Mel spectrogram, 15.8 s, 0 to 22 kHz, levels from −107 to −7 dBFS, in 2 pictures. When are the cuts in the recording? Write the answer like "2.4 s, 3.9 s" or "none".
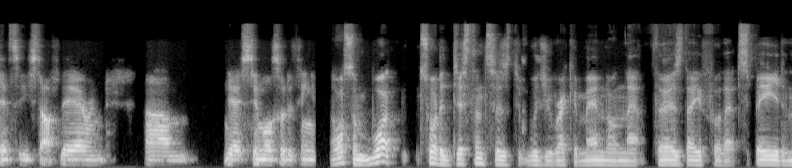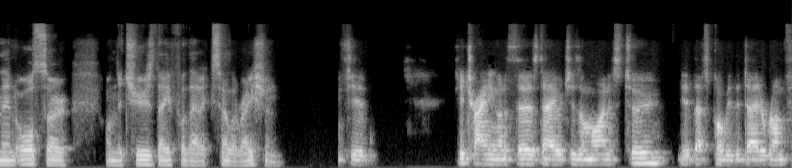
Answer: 3.1 s, 11.3 s, 14.6 s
